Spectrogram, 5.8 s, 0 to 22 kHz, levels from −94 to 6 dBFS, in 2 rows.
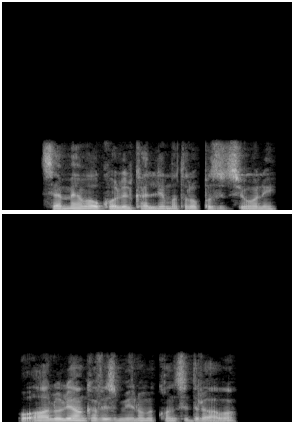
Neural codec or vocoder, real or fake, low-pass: none; real; 7.2 kHz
